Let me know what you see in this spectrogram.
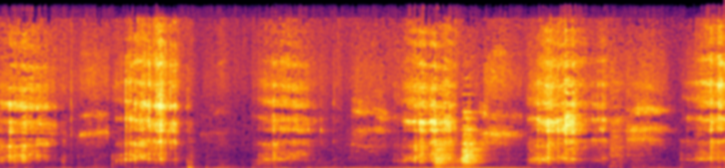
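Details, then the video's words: Domestic cat making weird noises: a steady low rumbling purr under rhythmic breathy, hissing bursts that repeat about every second, loudest near the middle. "MY CAT IS MAKING WEIRD NOISES"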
